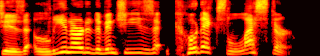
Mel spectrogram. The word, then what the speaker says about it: Leicester: And then we're going to talk about our feature game, which is Leonardo da Vinci's Codex Leicester, spelt L-E-I-C-E-S-T-E-R, very much like Worcestershire sauce, which is pronounced Worcester sauce.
